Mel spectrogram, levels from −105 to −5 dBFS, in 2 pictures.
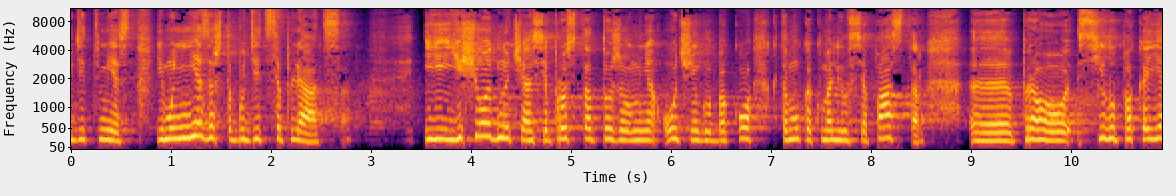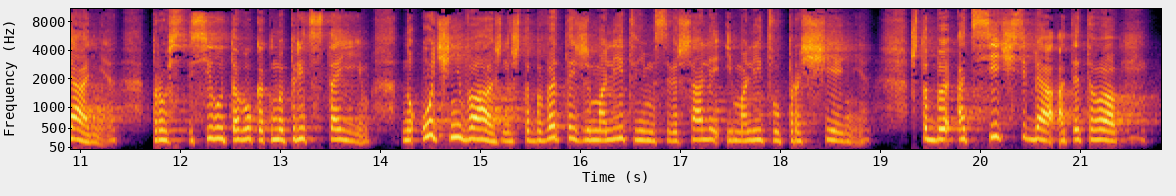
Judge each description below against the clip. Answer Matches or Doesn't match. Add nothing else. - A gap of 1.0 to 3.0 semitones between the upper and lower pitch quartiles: Matches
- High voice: Matches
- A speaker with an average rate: Matches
